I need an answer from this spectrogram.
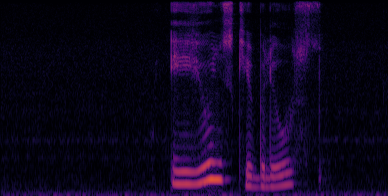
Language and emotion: Russian, sad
